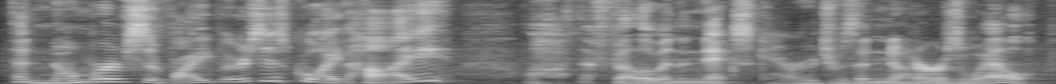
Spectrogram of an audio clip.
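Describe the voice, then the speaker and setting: A woman's voice: low-pitched, expressive, normal speed, slight background noise. A woman voicing a mocking, showy little goblin-like spirit in a dramatic storytime reading, teasing and exclaiming. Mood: smug delight.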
